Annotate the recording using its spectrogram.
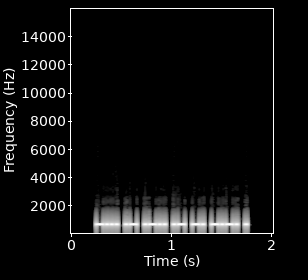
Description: Morse code, heard as a keyed tone, about 50 wpm, 700 Hz. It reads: BALANCE
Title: Top 751-1000 Words 50wpm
